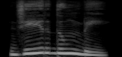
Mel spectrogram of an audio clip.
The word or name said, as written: ಜೀರುದುಂಬಿ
